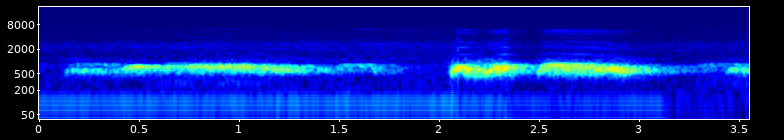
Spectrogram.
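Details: Spotted dove kept for luring wild doves in Riau Islands, Indonesia, gives a long wavering low coo followed by a sudden louder burst of throaty coos, with a steady hum underneath.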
